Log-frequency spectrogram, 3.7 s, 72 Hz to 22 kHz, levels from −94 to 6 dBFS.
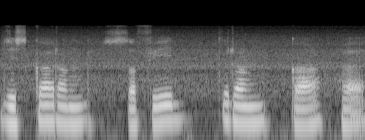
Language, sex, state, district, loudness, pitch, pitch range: Hindi, male, Chhattisgarh, Raipur, -17 LUFS, 145 Hz, 135-150 Hz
